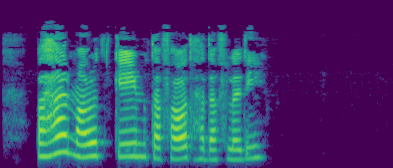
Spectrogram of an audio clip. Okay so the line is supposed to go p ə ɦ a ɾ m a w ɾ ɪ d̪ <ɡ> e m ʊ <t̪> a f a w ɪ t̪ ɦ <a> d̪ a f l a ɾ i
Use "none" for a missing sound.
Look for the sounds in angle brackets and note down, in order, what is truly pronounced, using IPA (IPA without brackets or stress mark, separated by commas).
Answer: k, t̪, a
